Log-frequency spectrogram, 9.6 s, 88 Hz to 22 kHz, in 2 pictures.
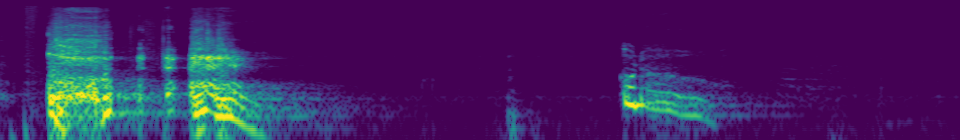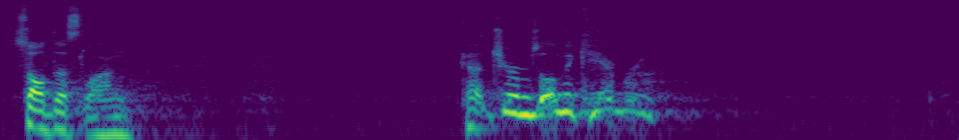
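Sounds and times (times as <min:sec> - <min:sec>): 
person clearing throat: 0:00.1 - 0:01.7
speech: 0:01.0 - 0:01.4, 0:04.9 - 0:05.6, 0:07.1 - 0:08.2.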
